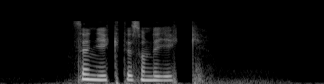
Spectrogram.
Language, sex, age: Swedish, female, 36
